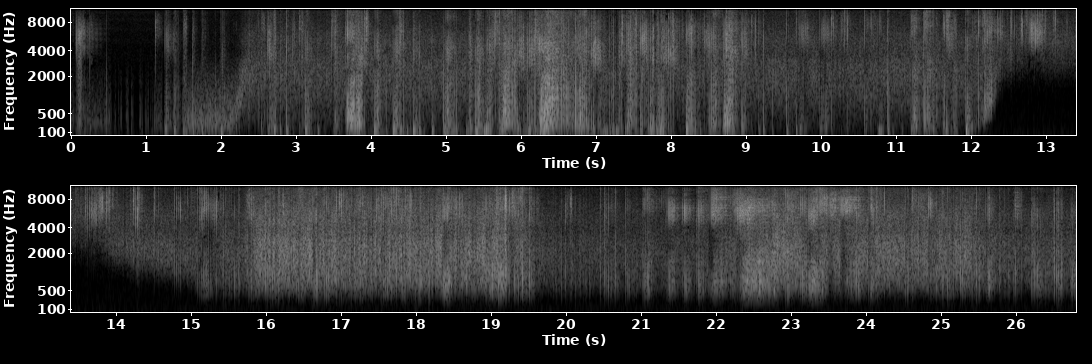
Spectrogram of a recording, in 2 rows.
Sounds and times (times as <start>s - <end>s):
Crackle: 0.0s - 26.8s.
